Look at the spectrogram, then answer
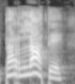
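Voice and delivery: loud, high, angry order; commanding shout. A narrator's reading. Anania orders the old aunt to talk, furious. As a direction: demand it forcefully. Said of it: "le impose".

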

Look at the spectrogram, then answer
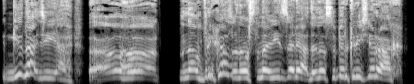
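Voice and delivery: very high wailing confession; tortured falsetto wail; pained screech. A narrator's reading. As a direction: squeal it out between cries of pain. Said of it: "проверещал Фанас".

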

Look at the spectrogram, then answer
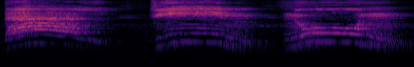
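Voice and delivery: دال, جيم, نون each held very slow, sung out; teacher modelling full vowel length; long vowel letter names. Shown as a demonstration. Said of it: "والأصل أن يقول دال".

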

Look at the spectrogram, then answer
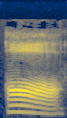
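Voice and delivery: آ made in the throat, full and heavy; a thick, full-volume آ from the throat; full heavy vowel. Shown as a demonstration. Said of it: "صدای مفخم، صدای تفخیم، یعنی صدای پرحجم". (آ با صدای پرحجم و مفخم از حلق)

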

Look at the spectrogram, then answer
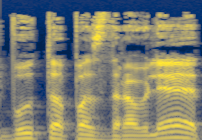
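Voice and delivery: ordinary delivery, nothing marked

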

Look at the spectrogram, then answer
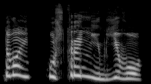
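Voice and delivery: high, loud burst of urging; sudden urgent proposal. A narrator's reading. Duchess urges lover to remove her husband, suddenly urgent. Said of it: "внезапно предложила герцогиня Элджертон".

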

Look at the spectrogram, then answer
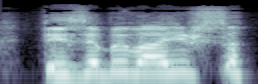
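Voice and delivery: high-pitched indignant warning; cried in reproof. A narrator's reading. Wife rebuking husband, high indignant cry. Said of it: "вскричала мадам".

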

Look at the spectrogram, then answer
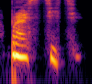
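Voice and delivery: breathy whispered простите!; whispered plea. A narrator's reading. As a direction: whisper the word простите! pleadingly. Pleading for forgiveness.

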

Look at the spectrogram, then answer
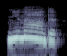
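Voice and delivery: loud, desperate pleading cry; pleading moan. A narrator's reading. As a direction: beg for mercy, moaning. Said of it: "умоляюще простонал Хнезида".

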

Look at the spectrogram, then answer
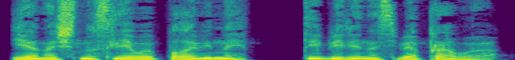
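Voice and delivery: high, quick elf voice; brisk, businesslike elf; Aiven. A narrator's reading. Elf divides the loot.

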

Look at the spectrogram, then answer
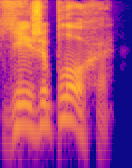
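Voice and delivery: high, insistent appeal; pleading. A narrator's reading. Yegor tells doctor she is unwell, pleading. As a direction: implore him, pitch lifted. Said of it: "взмолился Егор".

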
